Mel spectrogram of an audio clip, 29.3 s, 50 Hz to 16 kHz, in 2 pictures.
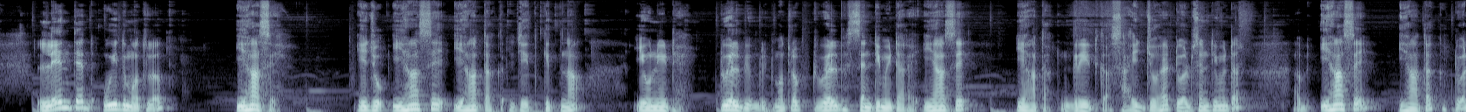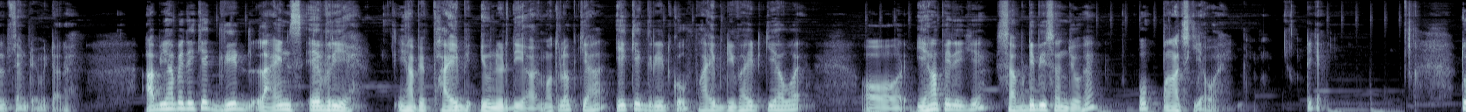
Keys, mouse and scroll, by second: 1.2-4.3 alt+middle drag, 4.5 alt+middle click, 5.1 alt+right click, 5.9-9.6 alt+drag, 18.4 click, 26.0 click.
